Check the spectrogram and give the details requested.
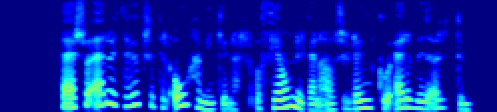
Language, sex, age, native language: Icelandic, female, 40-49, Icelandic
